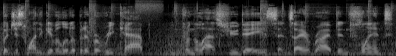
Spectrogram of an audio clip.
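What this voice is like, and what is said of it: Slightly hoarse voice. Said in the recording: “my voice is a little hoarse, it's because I've been doing a lot of speaking this week”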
